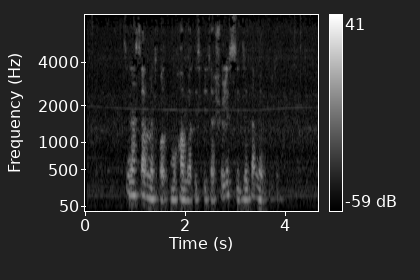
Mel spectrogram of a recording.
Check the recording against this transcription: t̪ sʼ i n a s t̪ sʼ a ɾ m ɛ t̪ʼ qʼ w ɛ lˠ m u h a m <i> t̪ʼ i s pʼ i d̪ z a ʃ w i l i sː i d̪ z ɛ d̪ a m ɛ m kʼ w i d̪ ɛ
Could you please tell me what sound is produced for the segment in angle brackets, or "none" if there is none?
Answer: a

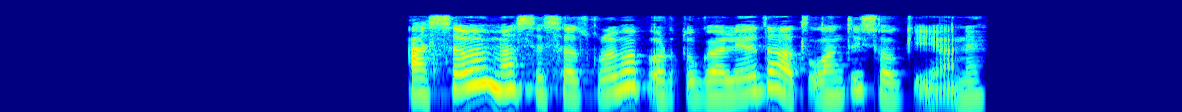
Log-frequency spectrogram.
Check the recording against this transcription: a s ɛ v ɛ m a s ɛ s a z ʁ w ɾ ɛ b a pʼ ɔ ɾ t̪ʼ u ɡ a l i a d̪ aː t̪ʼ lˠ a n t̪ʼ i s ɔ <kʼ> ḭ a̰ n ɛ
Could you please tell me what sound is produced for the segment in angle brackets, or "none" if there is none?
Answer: kʼ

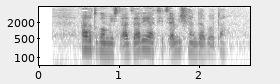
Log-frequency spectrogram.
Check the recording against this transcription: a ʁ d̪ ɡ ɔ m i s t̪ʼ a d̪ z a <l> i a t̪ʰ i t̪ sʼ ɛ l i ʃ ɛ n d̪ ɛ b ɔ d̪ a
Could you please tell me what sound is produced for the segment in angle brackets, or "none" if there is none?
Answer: ɾ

